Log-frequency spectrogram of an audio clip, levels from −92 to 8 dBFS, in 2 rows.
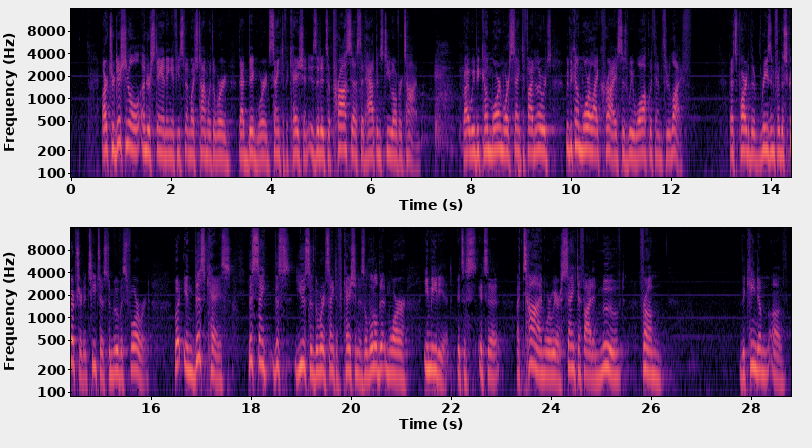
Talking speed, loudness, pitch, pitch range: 200 wpm, -33 LUFS, 180 Hz, 165-200 Hz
